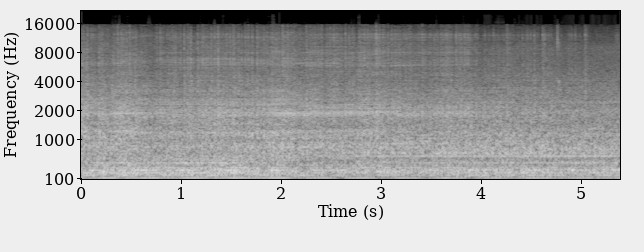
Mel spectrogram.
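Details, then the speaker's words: Vintage Coronado 5,000 BTU air conditioner with a Copeland reciprocating compressor, fan motor just oiled: steady humming buzz with a rough shake right at compressor start-up that eases after a few seconds, then runs smoother and cools. "Bit of vibration at first, but that really diminishes after a few seconds. And then it gets nice and smooth."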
